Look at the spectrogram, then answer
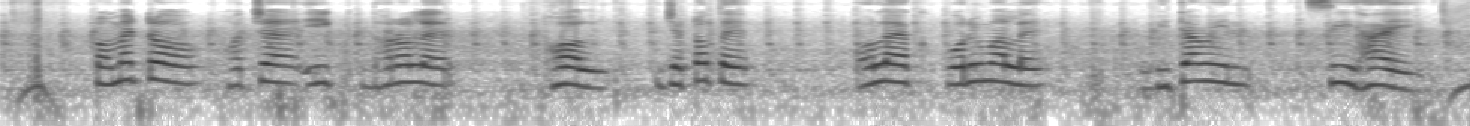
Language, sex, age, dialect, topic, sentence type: Bengali, male, 18-24, Jharkhandi, agriculture, statement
